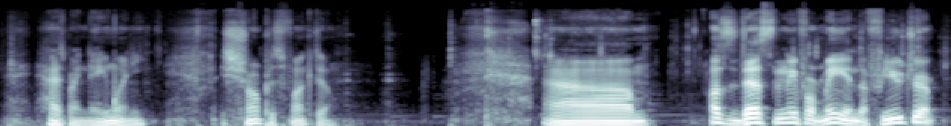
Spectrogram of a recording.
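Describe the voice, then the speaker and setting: A young man hosts a tarot and witchcraft livestream, reading chat messages aloud and bantering loosely, with heavy swearing. He talks at normal speed in a fairly low, darkish voice that is very animated. The recording has no echo.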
